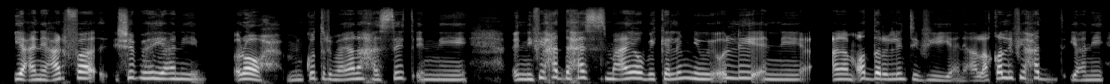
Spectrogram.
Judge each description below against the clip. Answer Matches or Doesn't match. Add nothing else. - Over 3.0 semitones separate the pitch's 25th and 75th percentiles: Matches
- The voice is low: Doesn't match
